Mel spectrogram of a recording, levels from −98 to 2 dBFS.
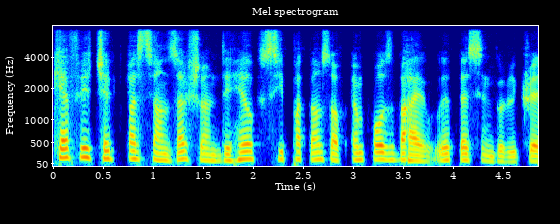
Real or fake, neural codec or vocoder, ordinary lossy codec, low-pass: fake; codec, 16 kHz in and 24 kHz out, 0.6 kbps, FocalCodec, streaming, 2048 codes; none; 7.2 kHz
